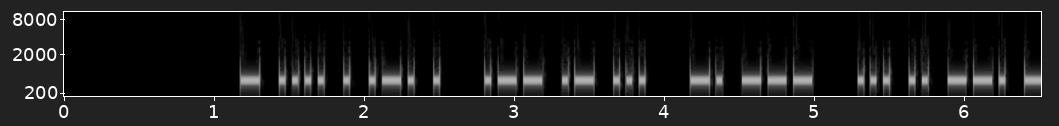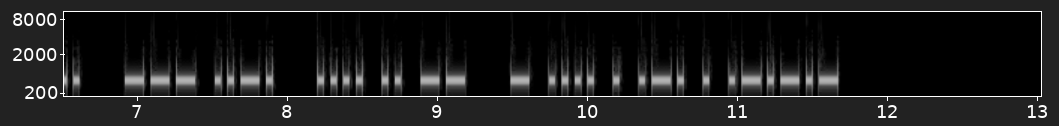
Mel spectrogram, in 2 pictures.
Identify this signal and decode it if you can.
Morse code, heard as a keyed tone, about 28 wpm, 700 Hz. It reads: THERE WAS NO SIGN OF HIM THERE.
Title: Sentences from Top 1000 Words 28wpm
